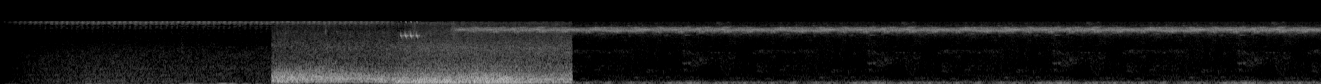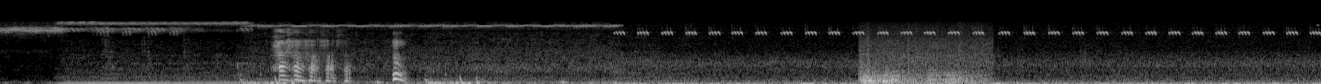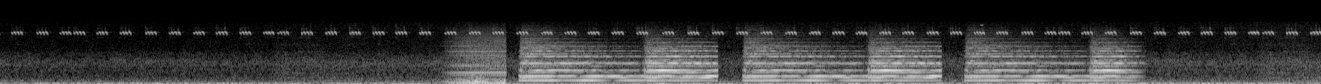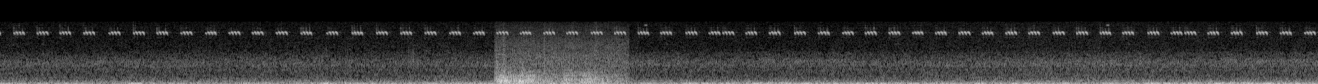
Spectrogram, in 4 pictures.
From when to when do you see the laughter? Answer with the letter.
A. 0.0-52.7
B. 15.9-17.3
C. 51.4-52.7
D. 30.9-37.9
B.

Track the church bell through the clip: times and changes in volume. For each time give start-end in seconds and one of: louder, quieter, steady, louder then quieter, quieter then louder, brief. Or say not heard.
30.9-37.9 steady.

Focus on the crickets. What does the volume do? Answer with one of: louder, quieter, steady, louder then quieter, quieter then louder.
louder.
